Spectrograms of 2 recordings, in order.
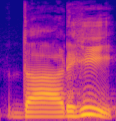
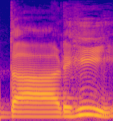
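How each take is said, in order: No difference in how they are said.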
